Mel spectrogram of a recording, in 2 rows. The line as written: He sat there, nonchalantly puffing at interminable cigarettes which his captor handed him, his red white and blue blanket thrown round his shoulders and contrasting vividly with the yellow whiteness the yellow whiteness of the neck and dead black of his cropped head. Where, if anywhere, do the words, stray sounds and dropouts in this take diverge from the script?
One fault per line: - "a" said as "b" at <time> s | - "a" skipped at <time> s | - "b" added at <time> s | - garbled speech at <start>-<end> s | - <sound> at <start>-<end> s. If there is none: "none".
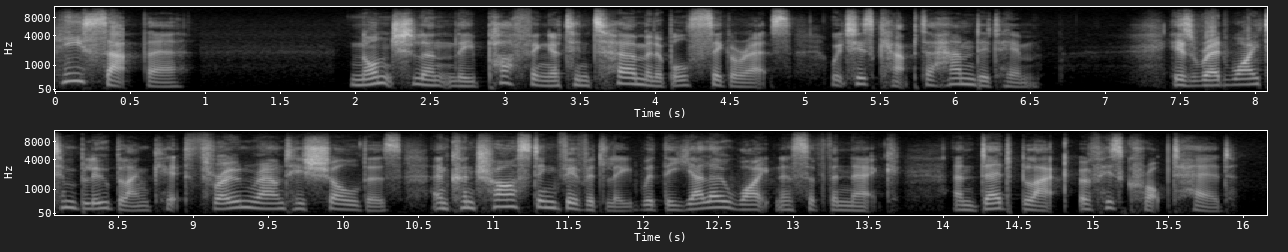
- "the yellow whiteness" skipped at 13.1 s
